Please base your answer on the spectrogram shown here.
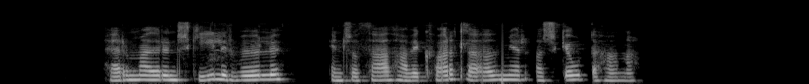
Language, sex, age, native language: Icelandic, female, 40-49, Icelandic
